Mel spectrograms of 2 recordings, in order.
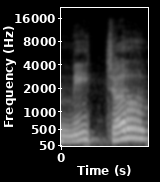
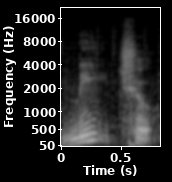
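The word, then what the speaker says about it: nature: सबसे पहले मैं एक चीज बता दूं, ये जो वर्ड है ना नेचर, इसे हम नेचर नहीं कहते, इसमें आर नहीं आता है, हम आर प्रोनाउंस नहीं करते। इट इज नेचर।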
